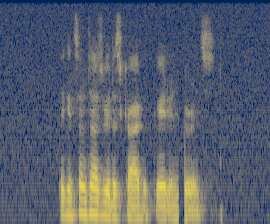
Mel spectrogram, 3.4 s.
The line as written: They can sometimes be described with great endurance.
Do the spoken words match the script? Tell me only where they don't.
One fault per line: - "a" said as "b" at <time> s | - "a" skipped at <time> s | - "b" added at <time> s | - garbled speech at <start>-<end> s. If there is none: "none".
none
